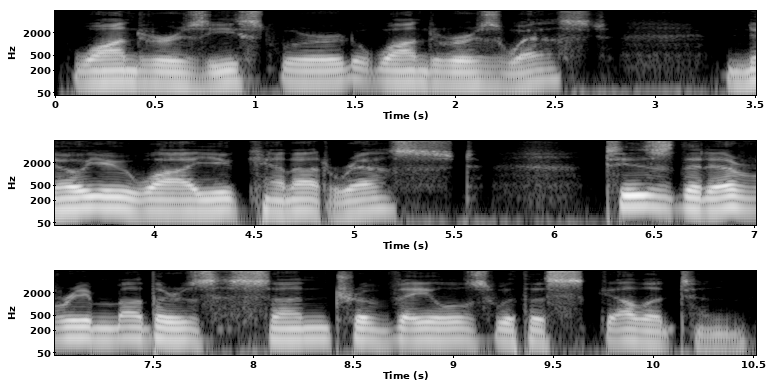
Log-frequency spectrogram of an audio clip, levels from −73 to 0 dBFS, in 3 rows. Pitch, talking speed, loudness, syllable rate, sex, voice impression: 100 Hz, 110 wpm, -16 LUFS, 3.3 syllables/s, male, masculine, middle-aged, thick, tensed, powerful, dark, clear, slightly raspy, intellectual, calm, mature, wild, lively, slightly kind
